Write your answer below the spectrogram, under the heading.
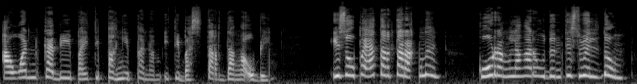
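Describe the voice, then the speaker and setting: A woman's voice: extremely high pitch, brisk, bright, forceful tone, no room sound. A woman playing a bitter, resentful betrayed wife with a scolding manner in an Ilocano radio drama. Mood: bitter anger.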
